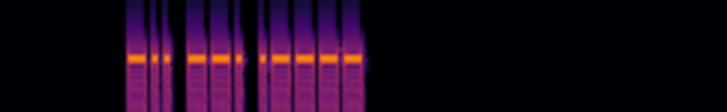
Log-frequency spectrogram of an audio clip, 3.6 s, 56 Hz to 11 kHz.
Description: Morse code, heard as a keyed tone, about 40 wpm, 700 Hz. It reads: DG1
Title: Callsign Prefixes for Top 25 DXCC - 40wpm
